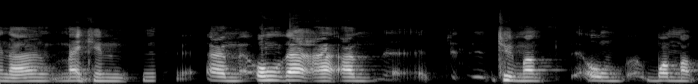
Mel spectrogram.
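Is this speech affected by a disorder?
Yes: cerebral palsy; obvious speech impediment.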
